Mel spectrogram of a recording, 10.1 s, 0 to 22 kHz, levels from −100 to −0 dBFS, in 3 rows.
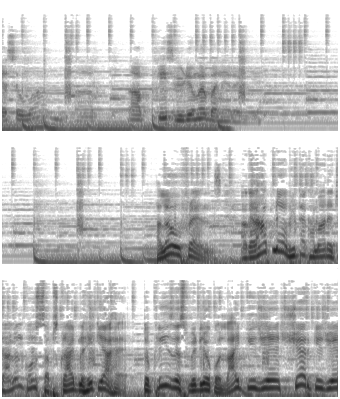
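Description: Channel delay (comb filtering) affects the whole audio. One channel lagged under a millisecond before mono summing, leaving hollow, phasey notches from around 700 Hz.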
